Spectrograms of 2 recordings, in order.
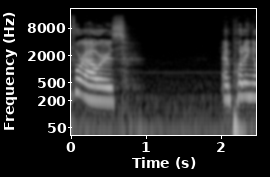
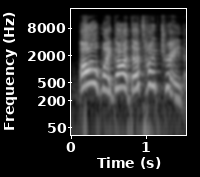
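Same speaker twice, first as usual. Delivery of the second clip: excited shout; 7 semitones higher, 11 dB louder than usual. Real, not acted. Streamer shocked by hype train.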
